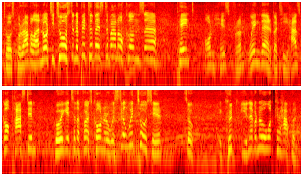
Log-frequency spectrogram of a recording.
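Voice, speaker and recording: A man with a high voice works as a motorsport commentator. His play-by-play is informal and chatty. Music and car sounds run clearly behind him. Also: lively intonation, normal speed.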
